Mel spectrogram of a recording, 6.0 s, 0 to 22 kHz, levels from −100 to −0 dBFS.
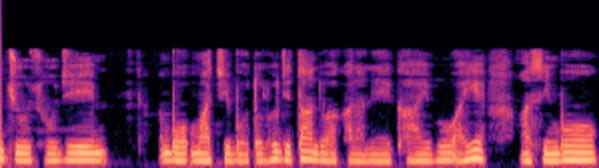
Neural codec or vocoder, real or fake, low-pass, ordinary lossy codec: none; real; 7.2 kHz; none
